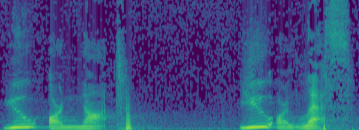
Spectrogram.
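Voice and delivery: slow, low, belittling; the inner voice. Acted. Other voice tells us we are worth nothing, slow and belittling. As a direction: drag it out like a sneering inner critic. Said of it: "to tell us".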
